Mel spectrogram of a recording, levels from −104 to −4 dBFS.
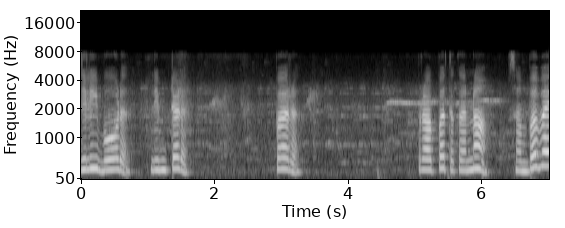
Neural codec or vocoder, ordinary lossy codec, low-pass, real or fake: none; none; none; real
